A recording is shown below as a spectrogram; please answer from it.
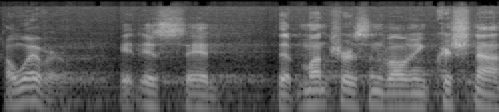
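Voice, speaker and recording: A man lectures on scripture at a very unhurried pace, his low voice carrying a gravelly texture. He speaks in measured phrases with short pauses. The sound rings with long hall reverb over faint background noise. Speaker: spiritual teacher.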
